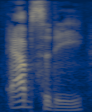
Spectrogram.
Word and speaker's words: Abcde: spelled A, B, C, D, E. And it's pronounced Absidy.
